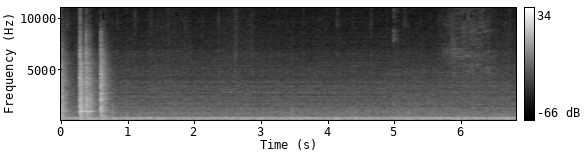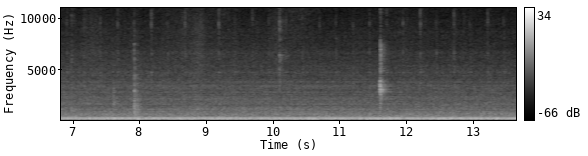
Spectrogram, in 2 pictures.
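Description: Steady electric hum of a running kitchen appliance, with a few light clinks of dishes and utensils in the first second and a couple of faint clicks later.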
